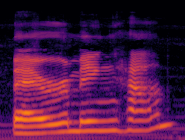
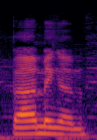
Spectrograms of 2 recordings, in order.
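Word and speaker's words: Birmingham: Bermingham. Bermingham. What's that one that up a bunch of Americans? Close. You just don't say the h.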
